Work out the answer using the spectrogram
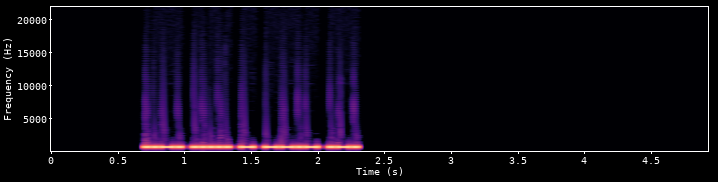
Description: Morse code, heard as a keyed tone, about 40 wpm, 700 Hz. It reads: F5TQR
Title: DXCC-100 Call Signs - 5 Characters - Repeated 3x - 40wpm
